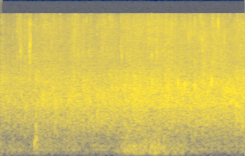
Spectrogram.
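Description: A church audience applauds: a dense, steady wash of many hands clapping, moderately soft and sustained evenly throughout, with no voices over it.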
